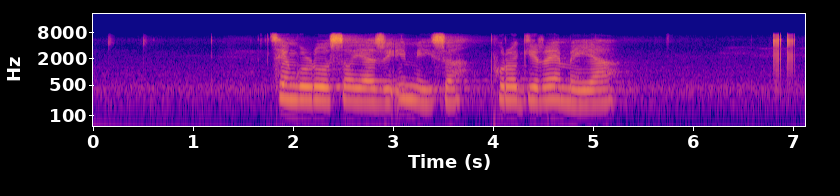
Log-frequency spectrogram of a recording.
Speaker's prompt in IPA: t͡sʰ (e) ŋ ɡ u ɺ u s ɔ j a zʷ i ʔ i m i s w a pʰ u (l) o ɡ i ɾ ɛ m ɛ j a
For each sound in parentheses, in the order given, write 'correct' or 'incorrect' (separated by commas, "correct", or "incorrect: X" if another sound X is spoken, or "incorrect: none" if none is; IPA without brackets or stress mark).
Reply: correct, incorrect: ɾ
